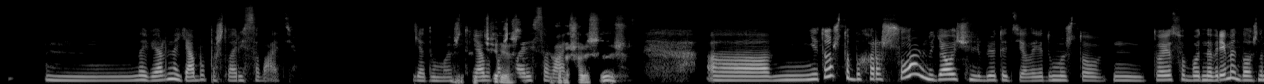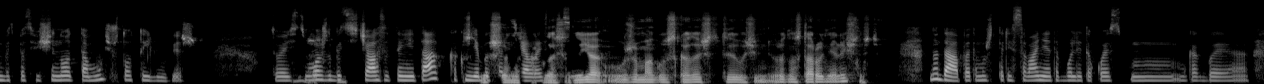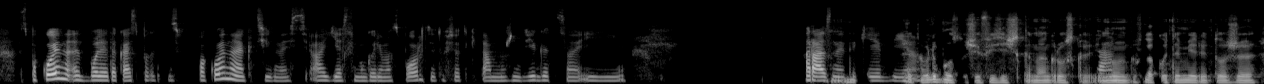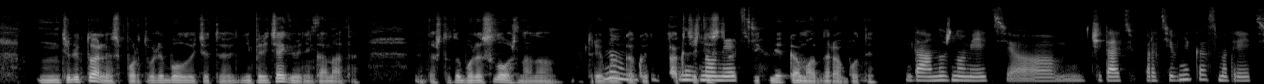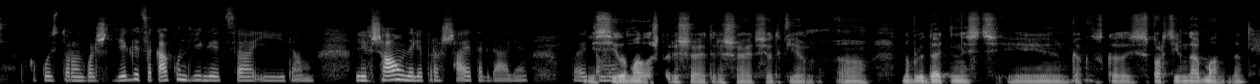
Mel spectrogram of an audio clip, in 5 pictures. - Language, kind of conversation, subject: Russian, podcast, Как вы справляетесь со стрессом в повседневной жизни?
- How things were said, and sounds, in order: tapping; unintelligible speech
